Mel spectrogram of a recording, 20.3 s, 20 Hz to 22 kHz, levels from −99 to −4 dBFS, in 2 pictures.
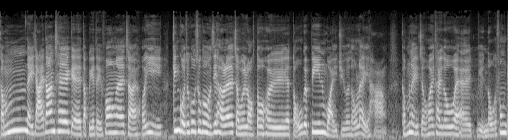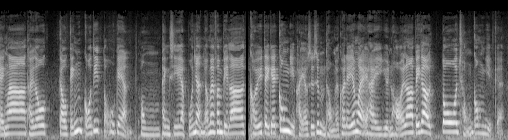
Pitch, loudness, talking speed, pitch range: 215 Hz, -18 LUFS, 310 characters per minute, 190-245 Hz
